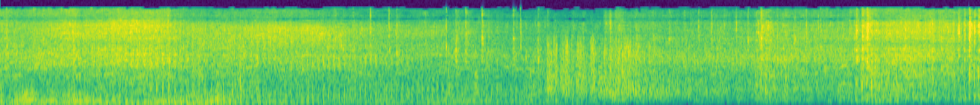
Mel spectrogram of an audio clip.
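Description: Motorcycle engine running with a low rumble that fades out about three and a half seconds in, leaving steady outdoor hiss and a few light clicks.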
